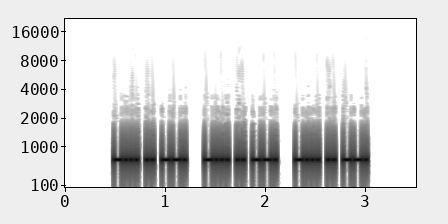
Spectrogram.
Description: Morse code, heard as a keyed tone, about 44 wpm, 700 Hz. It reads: BIG BIG BIG
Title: Top 200 Words Repeated 45wpm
